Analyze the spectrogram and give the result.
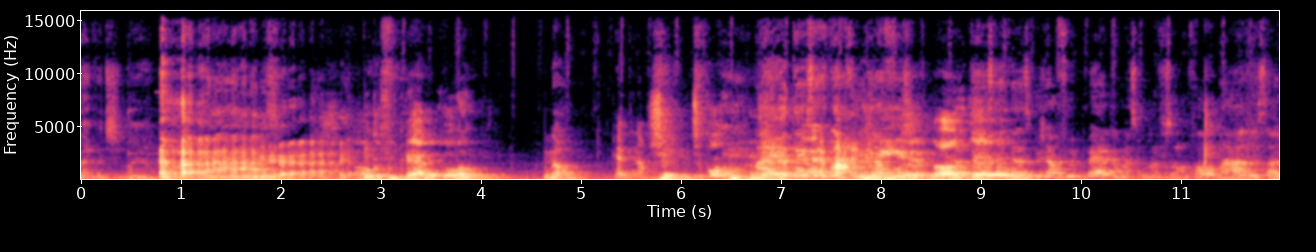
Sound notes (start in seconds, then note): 0.6 laughs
